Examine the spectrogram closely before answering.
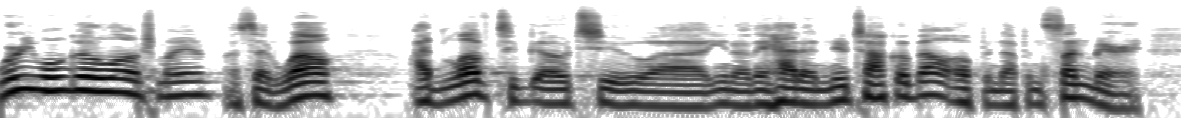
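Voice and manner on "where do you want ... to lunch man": put-on fast, pitched-up country accent, easy rural talk. Retelling Carrie asking where to go for lunch, imitating Carrie's country accent. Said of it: "he's got a country accent".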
